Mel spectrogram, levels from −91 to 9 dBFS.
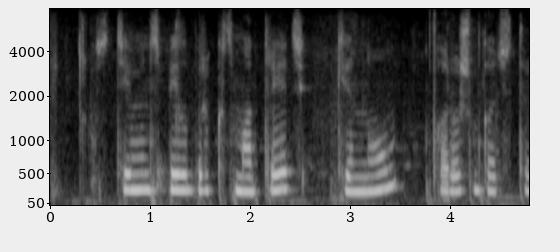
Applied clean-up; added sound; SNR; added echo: none; none; none; none.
